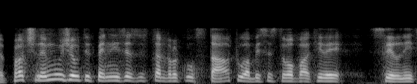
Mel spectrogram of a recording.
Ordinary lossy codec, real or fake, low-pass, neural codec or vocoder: AAC, 32 kbps; fake; 5.4 kHz; codec, 16 kHz in and 24 kHz out, 0.9 kbps, LongCat-Audio-Codec, four codebook decoder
